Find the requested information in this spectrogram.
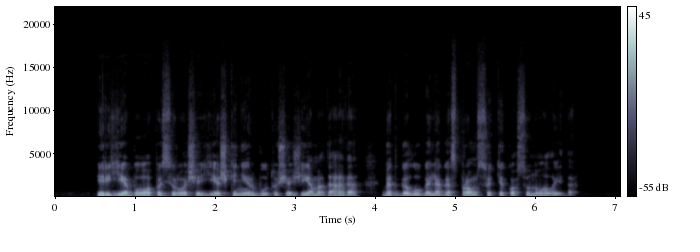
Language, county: Lithuanian, Kaunas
